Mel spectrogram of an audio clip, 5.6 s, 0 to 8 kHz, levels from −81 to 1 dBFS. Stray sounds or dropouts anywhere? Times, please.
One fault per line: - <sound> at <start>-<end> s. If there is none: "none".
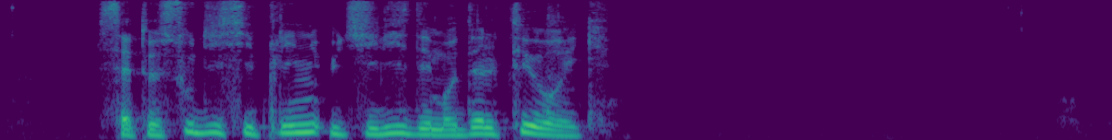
none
